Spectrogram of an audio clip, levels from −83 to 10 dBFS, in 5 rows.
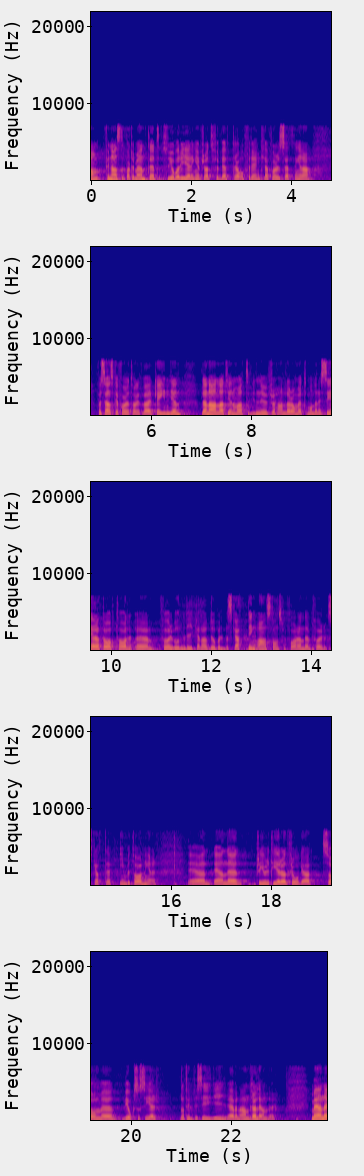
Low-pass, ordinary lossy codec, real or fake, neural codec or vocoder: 7.2 kHz; none; fake; codec, 16 kHz, 4 kbps, FunCodec, trained on Chinese and English, 50 frames a second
